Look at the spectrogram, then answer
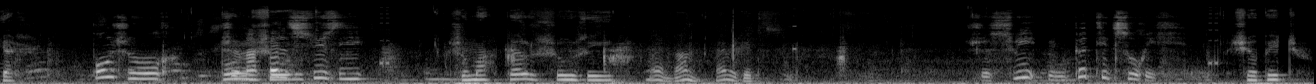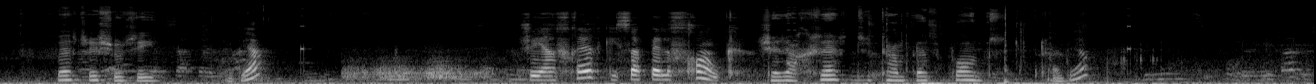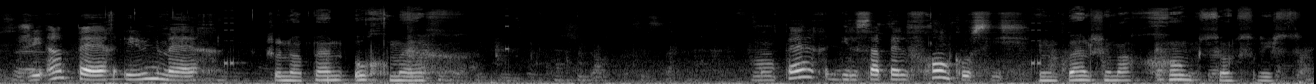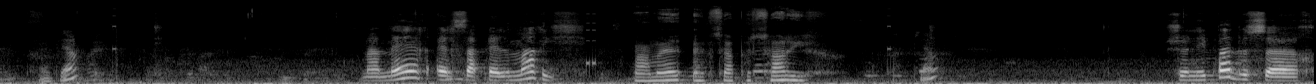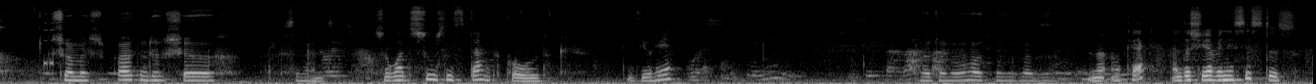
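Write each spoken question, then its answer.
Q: So what Susie's dad called?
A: Franck

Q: And does she have any sisters?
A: No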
